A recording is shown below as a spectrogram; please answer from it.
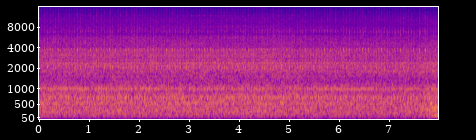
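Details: Honda City electric radiator fan after repair of weak fans that let engine temperature rise; idling, fan on high: steady loud rushing whoosh, even, no rubbing or rattle; fan working normally.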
